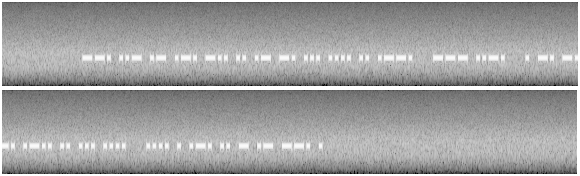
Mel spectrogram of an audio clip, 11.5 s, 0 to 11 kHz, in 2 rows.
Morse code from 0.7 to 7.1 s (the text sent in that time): GUARDIANSHIP OF ENGLISH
